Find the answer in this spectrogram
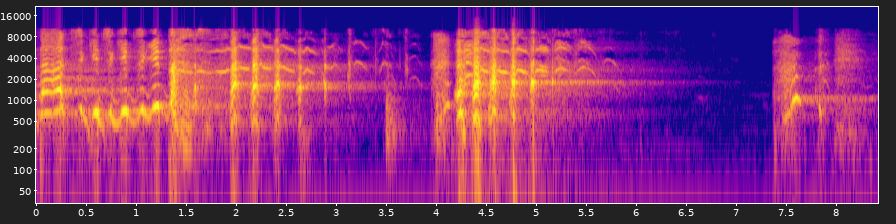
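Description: Children laughing and giggling in two bursts, the second beginning about four seconds in, then dying away.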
